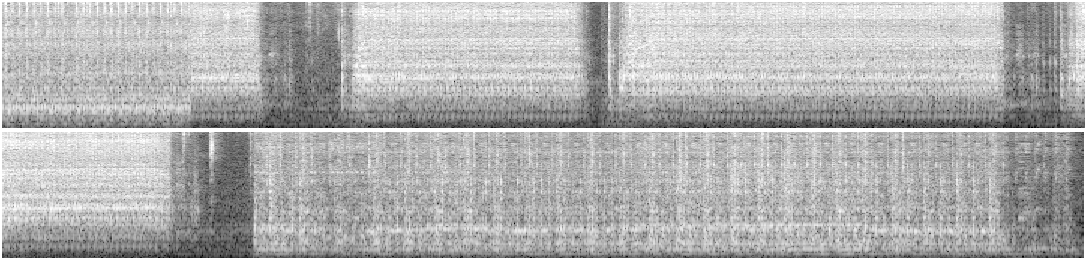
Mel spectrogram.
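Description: A sewing machine hums loudly and close while stitching a double-sided baby blanket, its steady run interrupted by several short stops as the needle is sunk and the fabric pivoted at a corner.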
